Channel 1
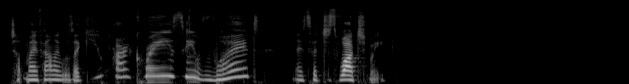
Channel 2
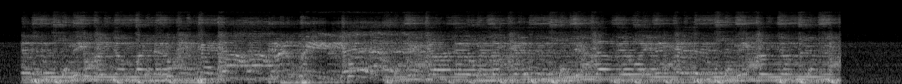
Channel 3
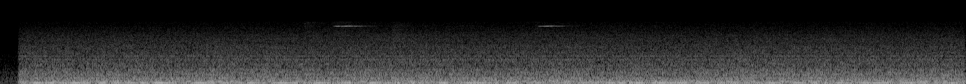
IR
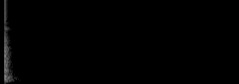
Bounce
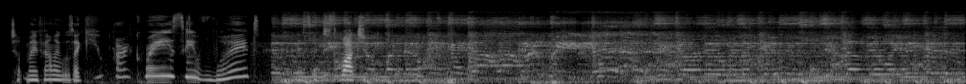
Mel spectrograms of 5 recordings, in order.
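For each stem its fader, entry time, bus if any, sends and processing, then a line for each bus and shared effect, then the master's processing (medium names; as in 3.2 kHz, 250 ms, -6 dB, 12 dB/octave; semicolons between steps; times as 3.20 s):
0.0 dB, 0.00 s, no send, low-pass 9.6 kHz 24 dB/octave; peaking EQ 2.3 kHz +6 dB 1.5 oct; rotary cabinet horn 1 Hz
-9.5 dB, 2.50 s, no send, none
-19.0 dB, 0.65 s, no send, high-pass 79 Hz 24 dB/octave; auto duck -13 dB, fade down 2.00 s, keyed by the first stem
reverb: none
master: treble shelf 2.6 kHz +11.5 dB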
